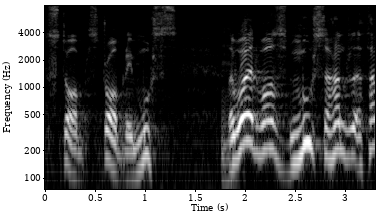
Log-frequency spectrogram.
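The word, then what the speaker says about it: mūs: we do know that the Anglo-Saxons pronounced that word moose because of the way they spelled it m-u-s and instructors and so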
